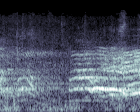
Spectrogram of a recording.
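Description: Players' voices calling out on the pitch, with one long held shout starting about halfway through, over scattered thuds of boots and ball on the grass.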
